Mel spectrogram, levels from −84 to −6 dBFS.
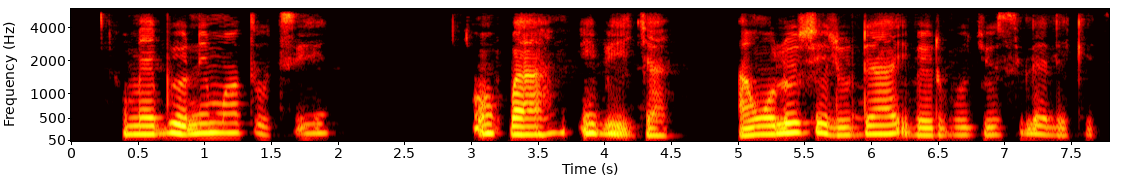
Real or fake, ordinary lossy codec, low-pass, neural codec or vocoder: real; none; 5.4 kHz; none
